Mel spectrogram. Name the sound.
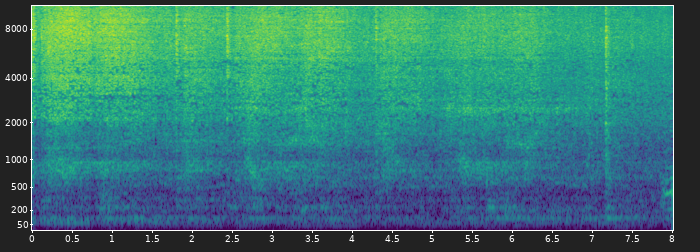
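spiced chicken meat frying in a pan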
